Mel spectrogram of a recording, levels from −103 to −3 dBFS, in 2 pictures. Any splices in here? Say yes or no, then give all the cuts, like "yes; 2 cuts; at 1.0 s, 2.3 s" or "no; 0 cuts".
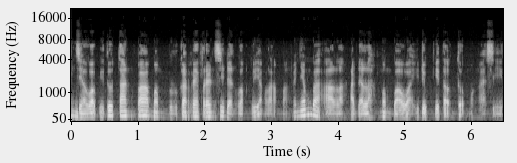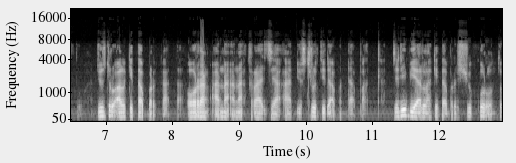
yes; 2 cuts; at 3.3 s, 8.2 s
